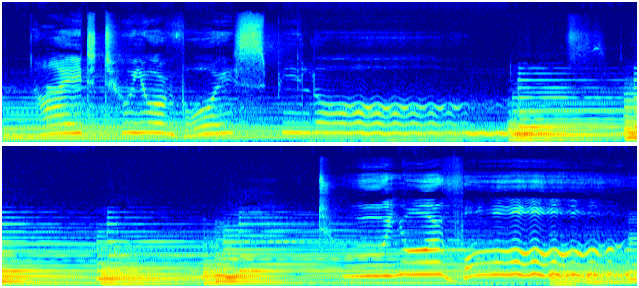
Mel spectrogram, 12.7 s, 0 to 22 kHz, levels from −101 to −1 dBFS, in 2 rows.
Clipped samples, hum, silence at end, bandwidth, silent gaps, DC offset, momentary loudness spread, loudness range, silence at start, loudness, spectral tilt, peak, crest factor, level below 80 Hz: under 0.1%; none; 0 s; 15.5 kHz; none; under 0.1%; 11 LU; 6 LU; 0 s; -34 LUFS; -7 dB/octave; -18 dBFS; 16 dB; -56 dBFS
